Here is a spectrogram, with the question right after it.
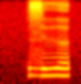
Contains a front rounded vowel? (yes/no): no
